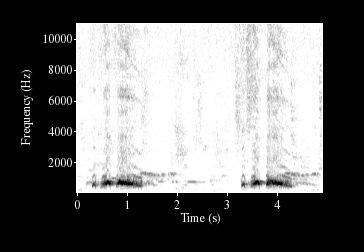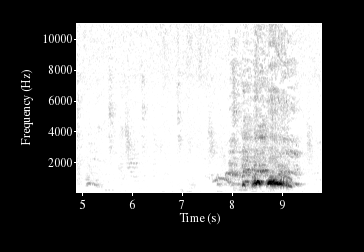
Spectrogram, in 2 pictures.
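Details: Spotted dove calling as a lure to coax other doves into singing. Three mellow coo phrases come roughly every three to four seconds, each a quick stuttered lead-in followed by a longer, soft, hollow coo.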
